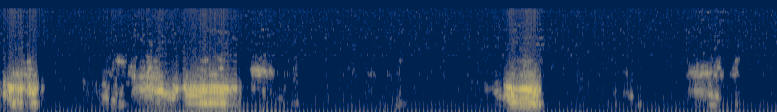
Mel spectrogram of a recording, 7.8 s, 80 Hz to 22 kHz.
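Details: Carpathian red deer stag bellowing in the breeding season, Bucovina, 29.09.2022. Deep, rough roars come in uneven bouts, one stretched into a longer groaning phrase, then a strong single roar and a fainter closing call.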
